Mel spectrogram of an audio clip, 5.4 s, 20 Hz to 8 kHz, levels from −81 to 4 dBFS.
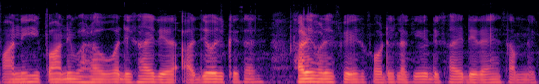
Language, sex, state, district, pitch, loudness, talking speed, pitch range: Hindi, male, Madhya Pradesh, Umaria, 100 Hz, -23 LUFS, 235 wpm, 95-105 Hz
